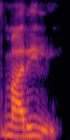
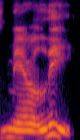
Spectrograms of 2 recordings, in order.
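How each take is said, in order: First: The name is said with a Spanish pronunciation. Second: The name is said with an English pronunciation. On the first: This is how family says the name. "how does your family say your name? It's Marili" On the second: This is how outsiders say the name. "everybody says Marilee, because that's that's the best way to pronounce it in English"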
